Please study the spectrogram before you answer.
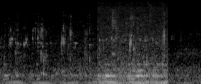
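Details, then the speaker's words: Audi Q7 diesel after water pump replacement, coolant being filled through the upper radiator hose without vacuum filling: liquid pouring with wet gurgles and bubbling burps from the surge tank. Trapped air is venting from the cooling system. "I don't know if you can hear, I hear air burp out of the surge tank up there."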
